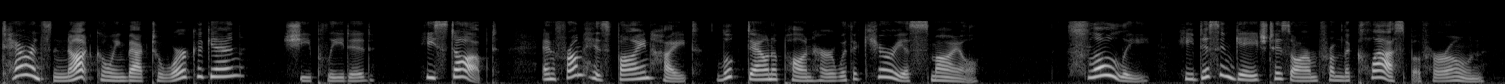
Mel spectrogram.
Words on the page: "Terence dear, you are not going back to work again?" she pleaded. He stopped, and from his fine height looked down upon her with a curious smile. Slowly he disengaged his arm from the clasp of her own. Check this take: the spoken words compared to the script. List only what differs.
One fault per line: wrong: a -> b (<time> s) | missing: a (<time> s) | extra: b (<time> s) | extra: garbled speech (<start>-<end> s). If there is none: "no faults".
missing: dear you are (0.5 s)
